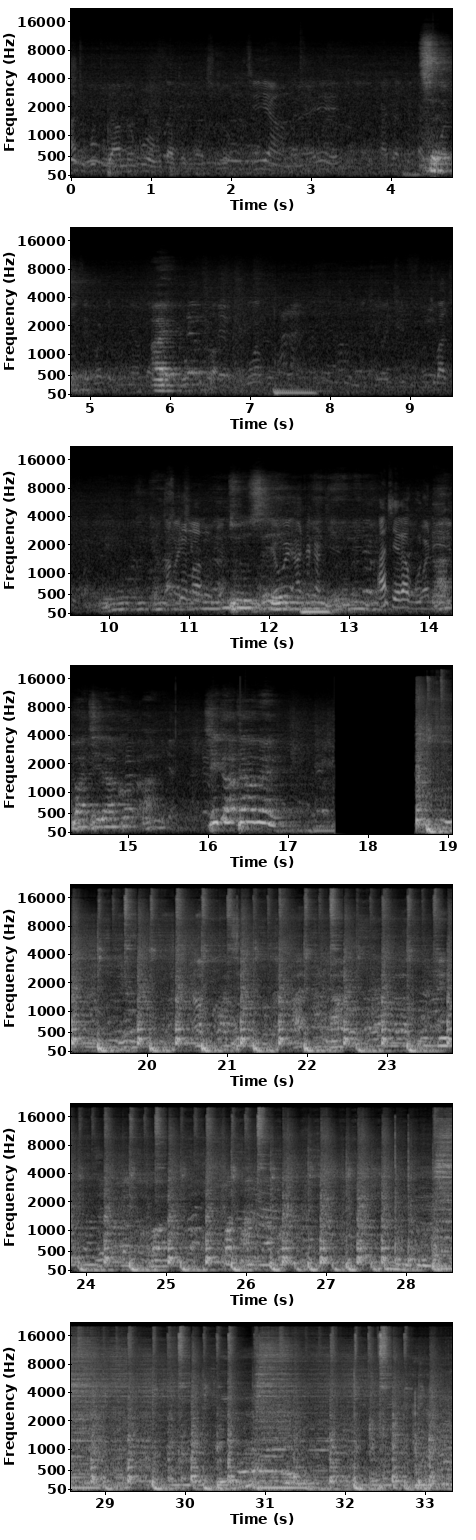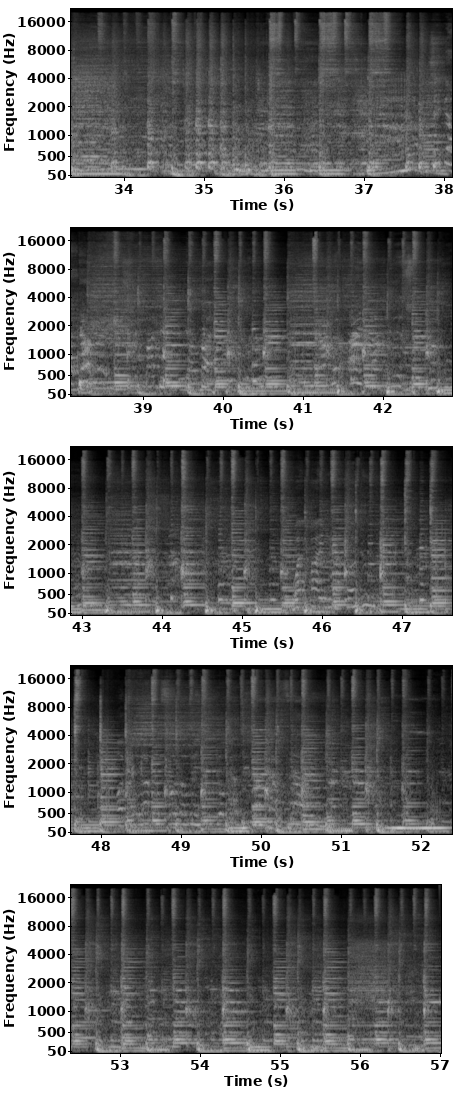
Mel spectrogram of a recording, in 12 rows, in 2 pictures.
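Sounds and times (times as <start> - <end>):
band music: 18.6 - 57.0.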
